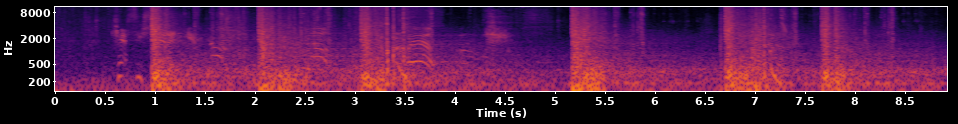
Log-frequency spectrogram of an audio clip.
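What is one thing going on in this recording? A shotgun fires loud blasts, one after another.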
